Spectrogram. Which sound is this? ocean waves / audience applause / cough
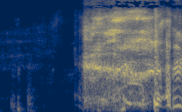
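cough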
